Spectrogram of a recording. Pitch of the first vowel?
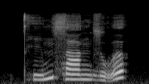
rising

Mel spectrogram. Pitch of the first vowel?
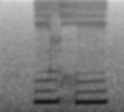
high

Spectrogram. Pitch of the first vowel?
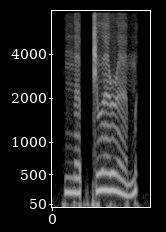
low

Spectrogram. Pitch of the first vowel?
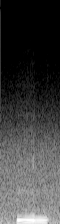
low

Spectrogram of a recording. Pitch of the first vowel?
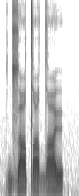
high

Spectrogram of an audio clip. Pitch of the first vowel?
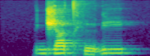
high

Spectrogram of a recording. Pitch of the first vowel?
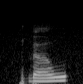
rising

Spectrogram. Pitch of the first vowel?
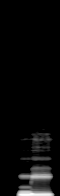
low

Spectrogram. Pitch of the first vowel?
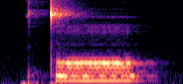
high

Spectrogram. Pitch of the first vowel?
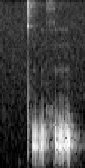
low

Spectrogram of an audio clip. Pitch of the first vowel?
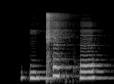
low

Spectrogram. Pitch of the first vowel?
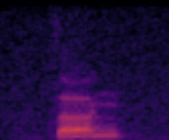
low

